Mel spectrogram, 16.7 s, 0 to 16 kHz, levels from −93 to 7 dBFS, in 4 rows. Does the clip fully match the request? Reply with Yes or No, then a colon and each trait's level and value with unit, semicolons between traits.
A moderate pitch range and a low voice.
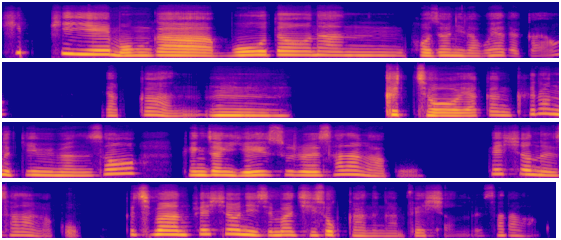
No: average, 3.8 semitones; high, 215 Hz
